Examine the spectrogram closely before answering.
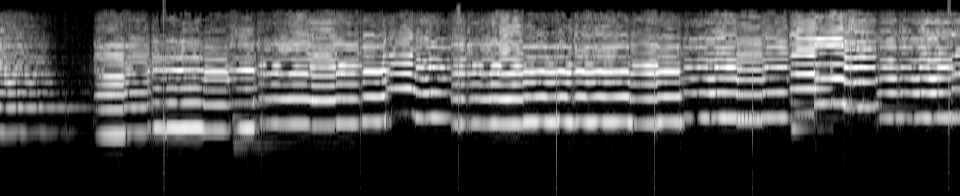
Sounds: Music, fiddle, Musical instrument

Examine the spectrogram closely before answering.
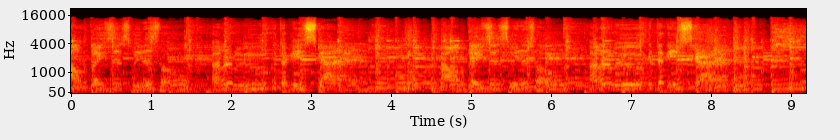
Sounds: Singing, Music, Country

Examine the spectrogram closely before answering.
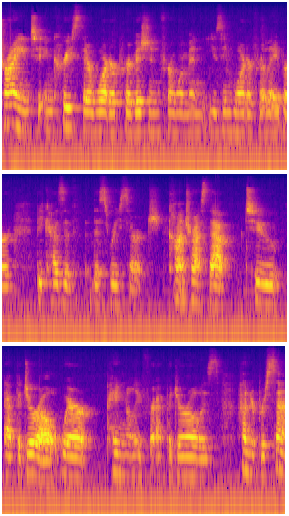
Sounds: Speech

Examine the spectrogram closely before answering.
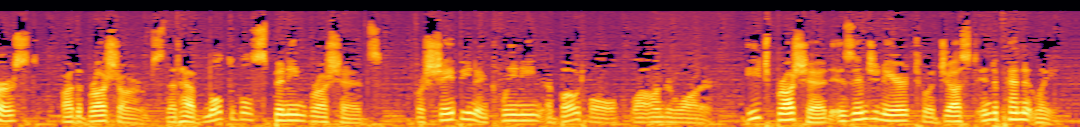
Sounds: Speech

